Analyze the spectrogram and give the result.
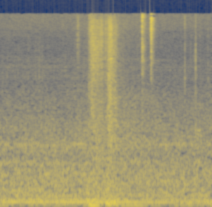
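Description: car driving

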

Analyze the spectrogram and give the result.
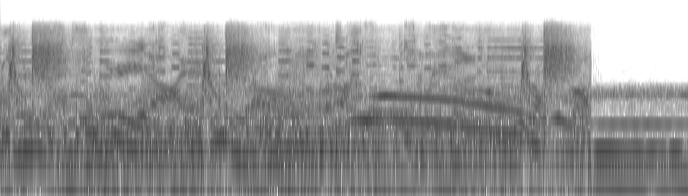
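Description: whip cracking

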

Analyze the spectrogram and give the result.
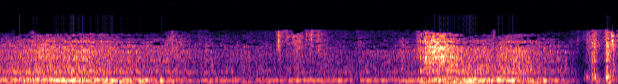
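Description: car engine driving uphill

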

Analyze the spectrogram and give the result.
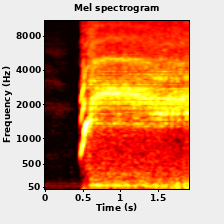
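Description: person screaming loudly

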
